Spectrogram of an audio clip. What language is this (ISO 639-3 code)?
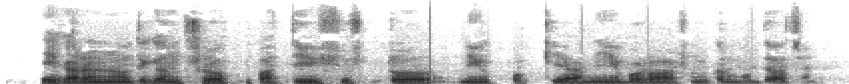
ben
